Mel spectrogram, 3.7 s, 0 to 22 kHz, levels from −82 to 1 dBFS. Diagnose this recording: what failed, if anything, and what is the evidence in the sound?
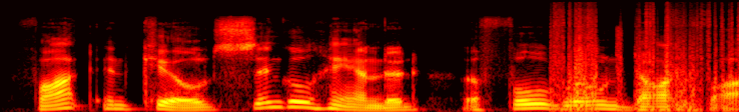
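At the network stage, a short stall from a late packet appears between 1.74 and 1.86 s. One packet arrived about 20 ms late, the jitter buffer ran dry, and the receiver stretched the last speech sound to cover about 20 ms before resuming where it left off. Nothing is lost, but that sound is held too long. On a spectrogram, the harmonics run flat and unchanging for a moment, and the waveform shows a briefly repeated, slightly dipping cycle.

In the analogue wiring, loose connector crackle runs from 2.75 s to the end of the clip. A worn or dirty contact is making and breaking as it moves, chopping the signal. It sounds like an irregular, scratchy crackle laid over the speech. The waveform shows scattered spikes and sharp dropouts, and the spectrogram shows random thin vertical lines reaching into the upper kHz range.

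Also at the network stage, short concealed packet loss occurs from 3.05 to 3.09 s, inside the crackling stretch. About 20 ms of audio never reached the decoder, and the receiver filled about 18 ms of it by extending the preceding sound before blending back into the real signal. It is heard as a brief smear or wobble. On the spectrogram, the onset detail blurs into a smoothed patch, and the waveform shows a short, overly regular segment.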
